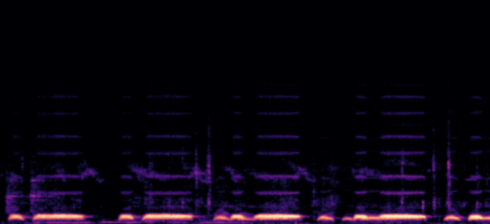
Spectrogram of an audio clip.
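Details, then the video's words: Captive spotted dove decoy bird from Ba Vì, Hanoi, Vietnam, calling vigorously while moulting: a strong run of low hollow coos, some drawn out and some short, in uneven phrases. "Mồi còi Ba vì"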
